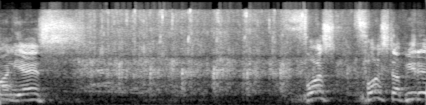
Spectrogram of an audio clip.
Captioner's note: crowd applauding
